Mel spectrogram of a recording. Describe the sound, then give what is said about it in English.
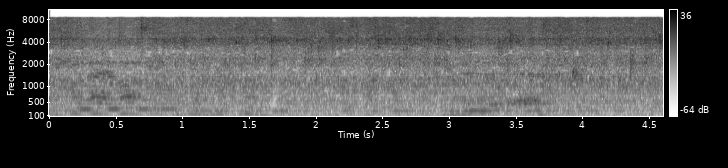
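Shower water runs in a steady, loud hiss that fills the whole clip as a person takes a quick shower, with a faint murmur of a voice blending into the spray. “God, now, I take a quick shower, don't I?”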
